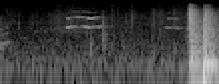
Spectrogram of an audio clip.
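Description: A door being shut with a sudden loud bang near the end, after a few faint, short high squeaks.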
